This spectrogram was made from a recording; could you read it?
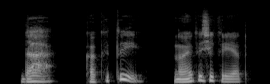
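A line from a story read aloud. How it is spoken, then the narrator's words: Laughing, soft whisper. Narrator (Russian): рассмеялся он, тихо шепнув на ухо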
